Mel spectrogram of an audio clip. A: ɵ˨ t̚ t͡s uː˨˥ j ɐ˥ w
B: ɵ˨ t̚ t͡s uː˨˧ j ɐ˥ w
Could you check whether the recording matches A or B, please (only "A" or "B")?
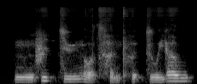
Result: A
